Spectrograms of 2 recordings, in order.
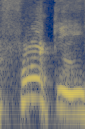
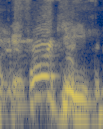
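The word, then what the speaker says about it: Forke: Farrah Forky. She actually stresses that she pronounces it that way. Forky.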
